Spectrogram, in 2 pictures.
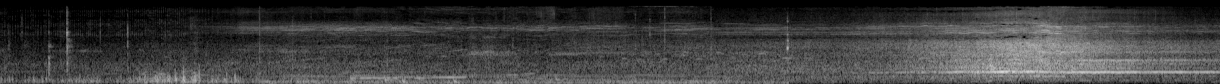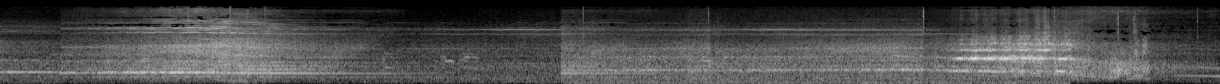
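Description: Electric bike's motor whining over tyre noise on asphalt, swelling twice as the bike passes close and loudest near the end.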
